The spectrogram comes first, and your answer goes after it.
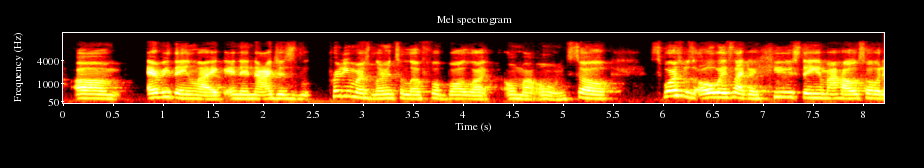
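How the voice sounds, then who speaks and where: This is a normal speaking voice with an American accent. Pitch variation is ordinary. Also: woman. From New York City (Harlem). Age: 20s. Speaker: sports media editor. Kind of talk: interview.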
